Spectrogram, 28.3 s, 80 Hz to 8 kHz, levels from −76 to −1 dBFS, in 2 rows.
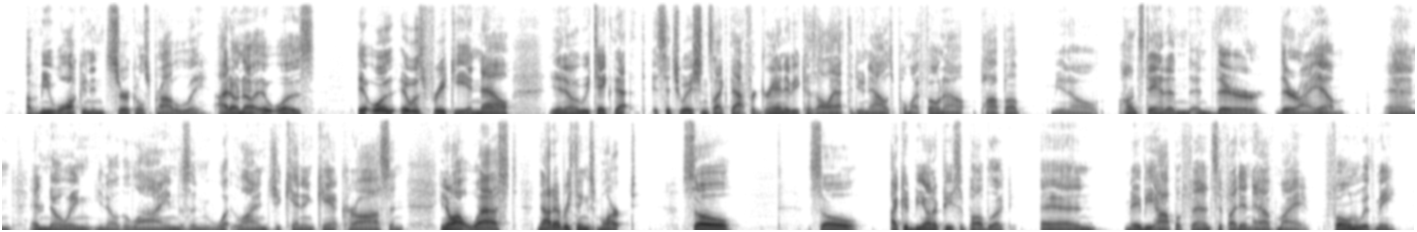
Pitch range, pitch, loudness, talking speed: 80-95 Hz, 85 Hz, -27 LUFS, 210 wpm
